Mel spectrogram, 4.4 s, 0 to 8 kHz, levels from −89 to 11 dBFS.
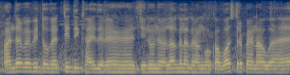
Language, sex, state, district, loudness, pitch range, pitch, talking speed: Hindi, male, Jharkhand, Garhwa, -19 LUFS, 135-150 Hz, 140 Hz, 245 wpm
